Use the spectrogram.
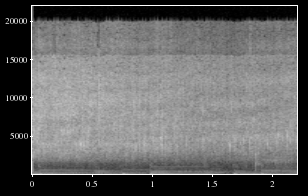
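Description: Pork loin searing in a hot pan gives a steady, close sizzle and crackle throughout, with a few soft knocks of the meat or utensils against the pan.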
